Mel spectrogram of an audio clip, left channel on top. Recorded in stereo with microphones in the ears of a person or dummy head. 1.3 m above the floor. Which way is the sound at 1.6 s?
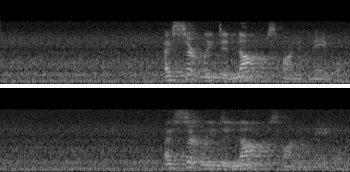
60° left (ahead or behind).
